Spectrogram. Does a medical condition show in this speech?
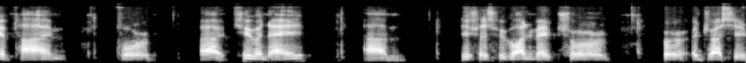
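Yes: head and neck cancer surgery; long-term survivor.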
